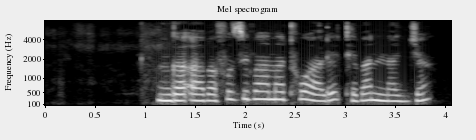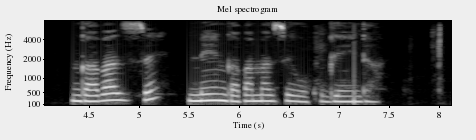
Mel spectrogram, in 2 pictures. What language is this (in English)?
Ganda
